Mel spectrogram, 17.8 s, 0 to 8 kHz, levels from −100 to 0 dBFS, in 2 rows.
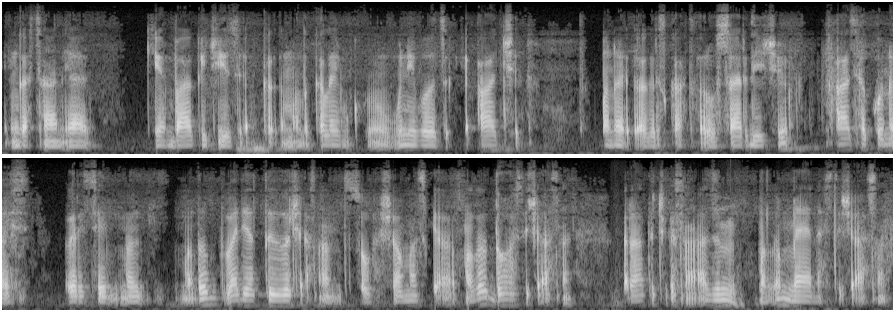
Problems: background sounds at intervals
